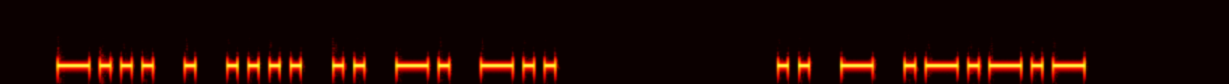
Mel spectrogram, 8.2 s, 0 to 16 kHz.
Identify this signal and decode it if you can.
Morse code, heard as a keyed tone, about 17 wpm, 700 Hz. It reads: BEHIND IT.
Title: 3x Word-Spacing - Sentences from Top 500 Words - 17wpm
